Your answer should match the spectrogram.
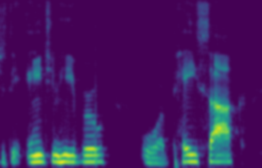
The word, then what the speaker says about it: Pesach: Now, I know in the Israeli it's pronounced Pesach, but when you go to the primitive root of this word, you'll see Pasach.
